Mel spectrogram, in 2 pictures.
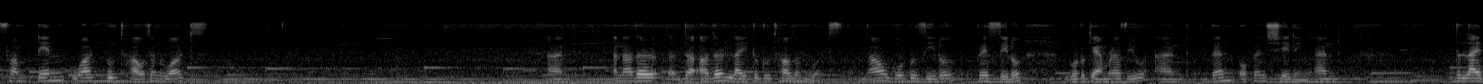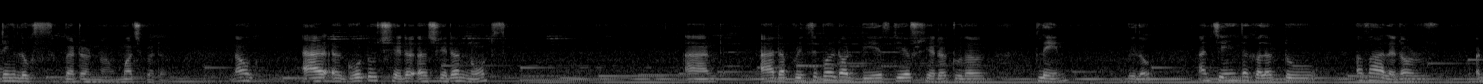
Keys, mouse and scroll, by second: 1.1 click, 2.3 click, 5.4 KP_0, 7.2 KP_0, 8.7 click, 10.7 click, 15.5-16.6 drag, 26.3-27.3 scroll up 7, 27.3 click, 27.9-28.4 scroll up 2, 28.4 shift+middle click.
